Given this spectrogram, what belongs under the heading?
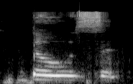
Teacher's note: the word those begins and ends with voice fricative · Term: voiced fricative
